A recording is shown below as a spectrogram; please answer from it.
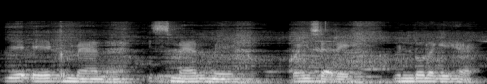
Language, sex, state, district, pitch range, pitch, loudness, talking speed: Hindi, male, Uttar Pradesh, Saharanpur, 120-140 Hz, 130 Hz, -14 LUFS, 145 wpm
